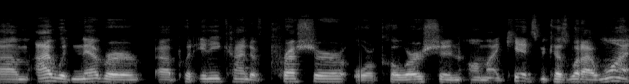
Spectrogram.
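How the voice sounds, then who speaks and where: At a fairly slow pace with hardly any pauses, a man talks in a plain, everyday voice of medium pitch and ordinary pitch variation, the sound dry and close with no echo. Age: 40s. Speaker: pastor and author. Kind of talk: casual chat.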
